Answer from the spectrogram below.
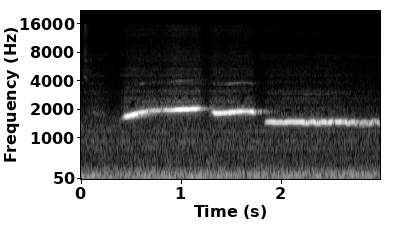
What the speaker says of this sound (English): Sorry, all the whistling.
